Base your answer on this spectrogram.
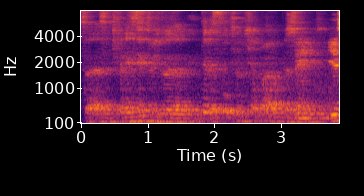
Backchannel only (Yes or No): No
